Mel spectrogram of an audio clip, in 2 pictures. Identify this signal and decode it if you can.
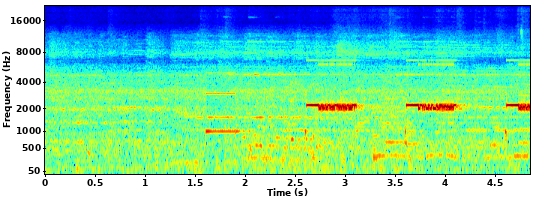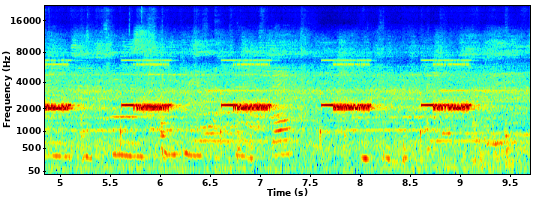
Radio time signal (CHU, Canada), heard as beeps and data bursts, one a second, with radio static, room echo and the noise of a cafe.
